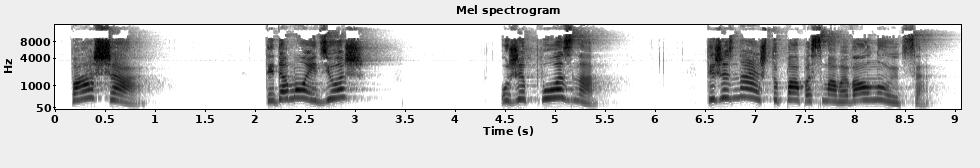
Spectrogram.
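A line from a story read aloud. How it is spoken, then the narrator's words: Sudden loud call. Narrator (Russian): Девушка вдруг громко позвала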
